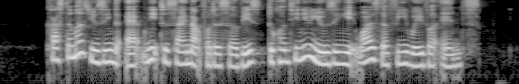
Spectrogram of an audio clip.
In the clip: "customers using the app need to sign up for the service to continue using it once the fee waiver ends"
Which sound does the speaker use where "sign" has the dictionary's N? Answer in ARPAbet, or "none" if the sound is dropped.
N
